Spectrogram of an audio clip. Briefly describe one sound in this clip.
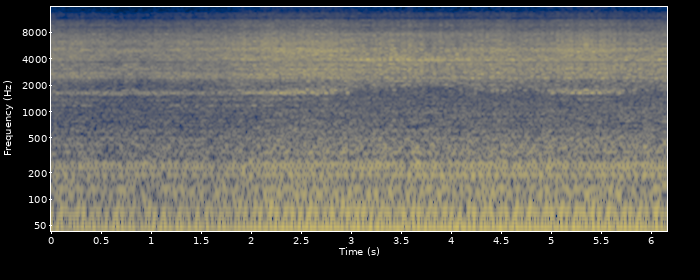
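A car engine revs hard and steadily.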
